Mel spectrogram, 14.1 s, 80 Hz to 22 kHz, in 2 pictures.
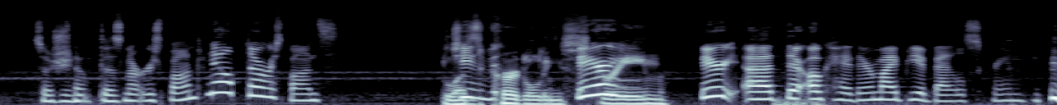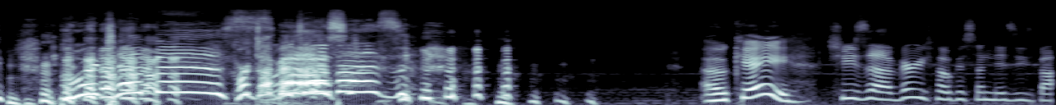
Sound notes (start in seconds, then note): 9.6 laughter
